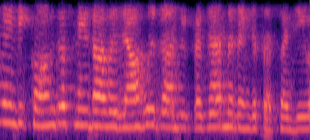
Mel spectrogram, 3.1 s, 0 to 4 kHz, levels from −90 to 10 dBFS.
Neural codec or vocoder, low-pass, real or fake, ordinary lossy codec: codec, 44.1 kHz, 2.6 kbps, DAC; 3.6 kHz; fake; Opus, 24 kbps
